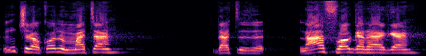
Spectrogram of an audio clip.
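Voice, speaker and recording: A man's voice: on the high side, normal speed, pushed and bright, clean tone, in a large hall. A man in his eighties with a Nigerian Igbo accent, giving a ceremonial speech as an elder breaking kola nut. He rambles and repeats himself. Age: 80s.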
